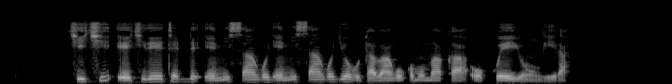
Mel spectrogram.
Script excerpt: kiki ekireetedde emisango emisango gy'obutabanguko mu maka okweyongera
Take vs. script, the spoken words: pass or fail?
pass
